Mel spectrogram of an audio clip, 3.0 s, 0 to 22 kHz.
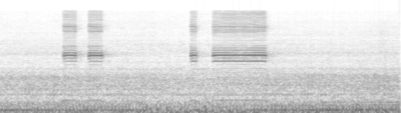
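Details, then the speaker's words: Yamaha MT-15 ridden after about 21 days unused, engine idling: two short horn blips and a longer one, thin but present; horn weak and intermittent, owner suspects rat-chewed wiring, low battery or rust. "मित्रांनो गाडीचा हार नाही वाजत आहे ऐसा Q हो गया रे असं झालं नाही मित्रांनो कधी आता काय उंदराने वायर वगरे खाल्ली असं वाटते मला काम करून ठेवल उंदराने माझं शी वाजला आता वाजला ओके माझ्यामध्ये जरास बॅटरी लो वगैरे झाली असेल ना त्याच्यामुळे पण असू शकतात"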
